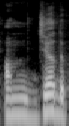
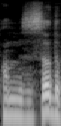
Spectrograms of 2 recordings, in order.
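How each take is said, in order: First: The middle consonant is a plain j sound. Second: The middle consonant is a z sound. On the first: "इसमें नुक्ता नहीं लगा हुआ इसीलिए इसे अमजद पढ़ेंगे" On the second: "अगर यहाँ नुक्ता लगा रहता तो उसे अमजद पढ़ा जाता"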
